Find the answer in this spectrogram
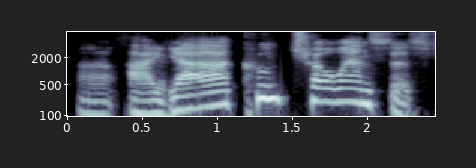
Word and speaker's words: Ayacuchoensis: Ayacuchoensis for those pronunciation challenged individuals. It's from Ayacucho. So if you can say Ayacucho, then you just add ensis to the end.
